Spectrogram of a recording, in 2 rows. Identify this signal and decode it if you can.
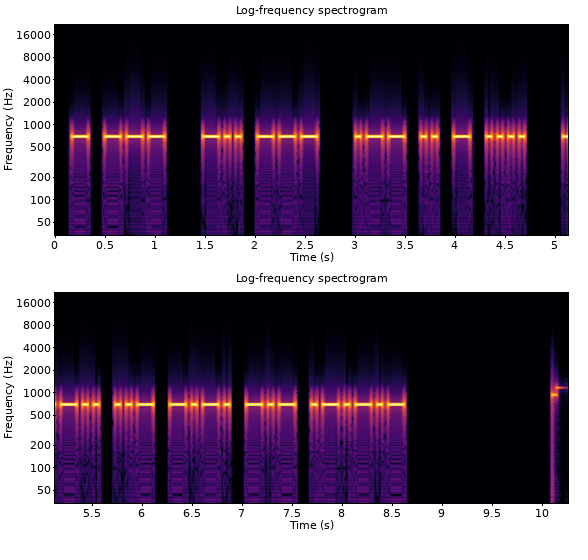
Morse code, heard as a keyed tone, about 22 wpm, 700 Hz. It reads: TO DO WITH LUCK.
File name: practice / 22wpm / Sentences with 8-Word Phrases - 22wpm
